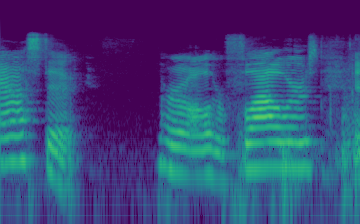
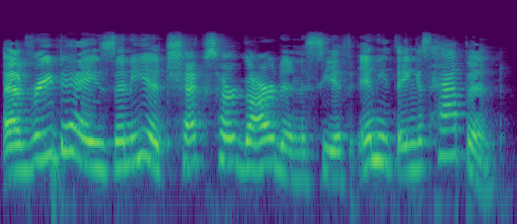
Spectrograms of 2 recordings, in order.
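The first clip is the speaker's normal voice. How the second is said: put-on reading to children; 5 dB louder than usual. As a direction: read it like storytime for little kids. Reads picture book to children.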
